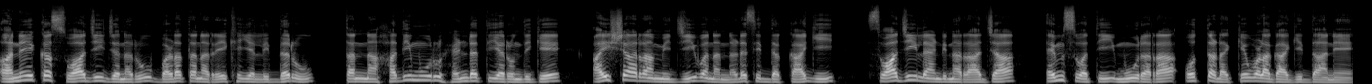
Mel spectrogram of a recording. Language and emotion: Kannada, neutral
